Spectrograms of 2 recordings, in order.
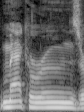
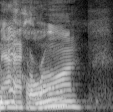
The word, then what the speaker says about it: macaron: Macaron. That's how you say it. – What? – Macaron. – Okay. – That's how you say it in French.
